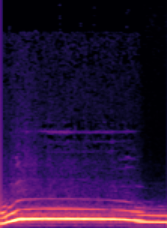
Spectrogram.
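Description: A single long, steady wolf howl at a dire wolf exhibit in the New Mexico Museum of Natural History, rising at the start, holding a clear tone, then dropping slightly near the end, loud and close.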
